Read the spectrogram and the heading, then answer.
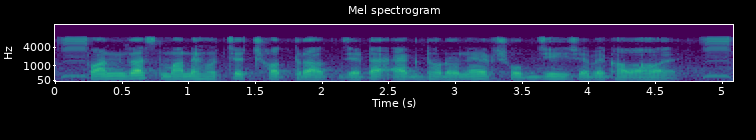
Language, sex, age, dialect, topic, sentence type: Bengali, male, 18-24, Standard Colloquial, agriculture, statement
